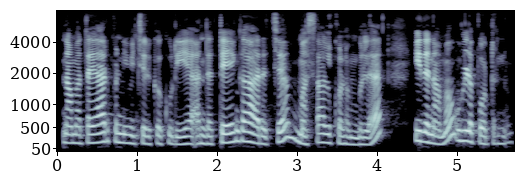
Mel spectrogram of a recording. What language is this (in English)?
Tamil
